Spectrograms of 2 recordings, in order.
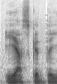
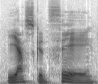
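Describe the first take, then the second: First: The pronoun is weak and unstressed. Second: The pronoun is full and stressed. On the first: The pronoun carries no special focus. "you'd use the weak form if the pronoun wasn't being emphasized" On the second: This person, and not someone else, was asked. "you'd use the strong form if the pronoun was being highlighted"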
